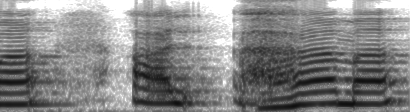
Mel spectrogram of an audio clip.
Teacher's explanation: ہا حلق کے آخری حصے سے ادا ہوگا تو الہم ہم یہ آواز آنی چاہیے.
